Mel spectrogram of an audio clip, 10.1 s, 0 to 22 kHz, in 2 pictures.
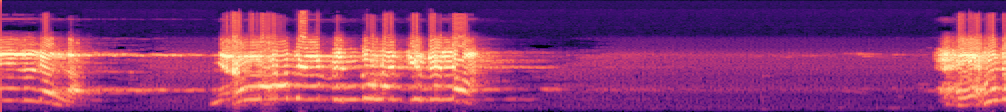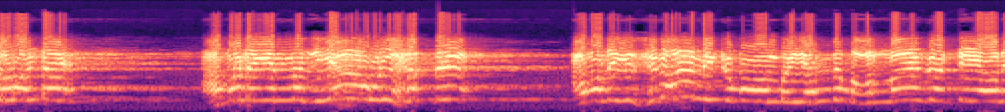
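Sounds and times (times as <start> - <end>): faint recording hiss: 0.0 - 10.0.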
